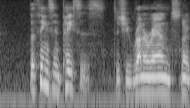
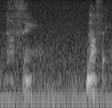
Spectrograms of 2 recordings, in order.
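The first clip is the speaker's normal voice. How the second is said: very soft, near-whispered; hushed disappointment; 16 dB quieter than usual. Real, not acted. Fan on favourite characters amounting to little, in hushed disappointment. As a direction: drop to a hush and let each word fall away.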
